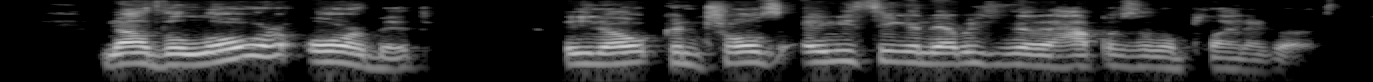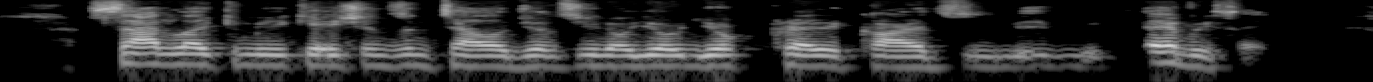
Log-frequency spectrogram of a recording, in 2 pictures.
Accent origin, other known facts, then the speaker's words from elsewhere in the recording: Russia; I cannot be, because, first of all, I'm not American. Second of all, I'm Russian. So I look at Donald Trump, you know, from a point of view of someone who wants best for my country.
